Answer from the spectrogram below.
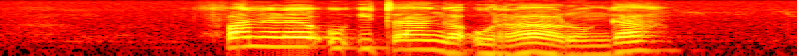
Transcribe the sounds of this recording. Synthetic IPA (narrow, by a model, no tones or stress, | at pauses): fanɛɺɛʔuʔitʼaŋɡaʔuɾ̤aɺɔŋɡa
